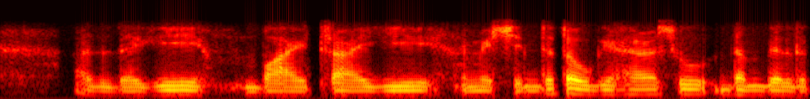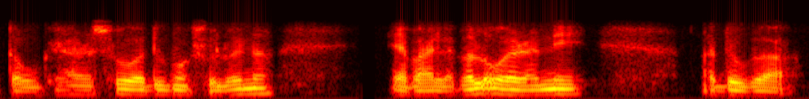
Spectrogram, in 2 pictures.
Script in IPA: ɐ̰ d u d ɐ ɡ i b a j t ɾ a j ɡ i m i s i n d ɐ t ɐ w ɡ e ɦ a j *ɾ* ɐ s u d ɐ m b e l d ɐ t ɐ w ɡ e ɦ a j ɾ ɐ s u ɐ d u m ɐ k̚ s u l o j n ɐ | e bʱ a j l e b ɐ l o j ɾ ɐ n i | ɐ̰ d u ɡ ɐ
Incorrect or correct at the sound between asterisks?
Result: correct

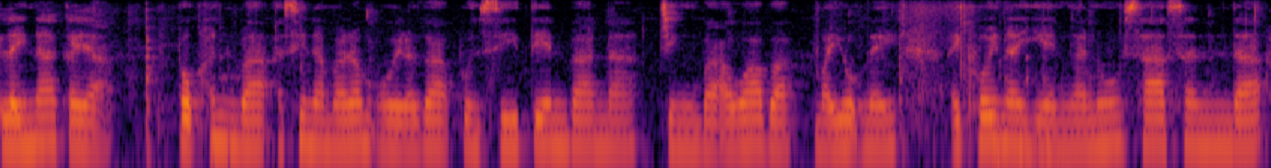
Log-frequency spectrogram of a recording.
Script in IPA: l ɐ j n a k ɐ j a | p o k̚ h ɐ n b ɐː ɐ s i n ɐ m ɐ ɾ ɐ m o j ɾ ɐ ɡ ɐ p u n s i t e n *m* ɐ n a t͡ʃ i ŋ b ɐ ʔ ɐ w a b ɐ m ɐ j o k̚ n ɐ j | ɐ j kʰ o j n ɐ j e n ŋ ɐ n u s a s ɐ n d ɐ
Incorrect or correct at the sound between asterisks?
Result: incorrect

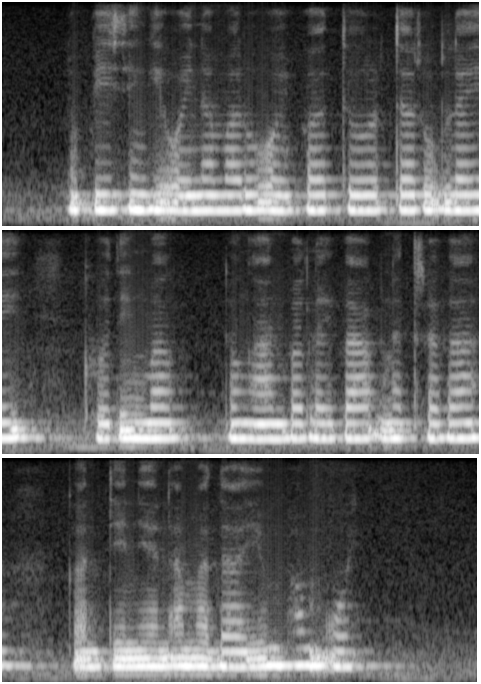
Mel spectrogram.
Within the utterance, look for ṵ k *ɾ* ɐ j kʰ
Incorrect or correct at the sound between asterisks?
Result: incorrect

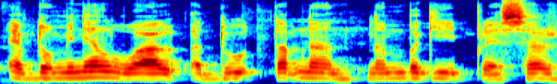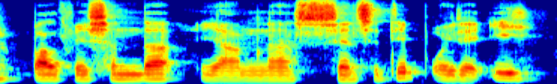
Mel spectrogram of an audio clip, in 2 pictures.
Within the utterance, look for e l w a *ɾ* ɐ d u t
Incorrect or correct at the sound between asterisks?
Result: incorrect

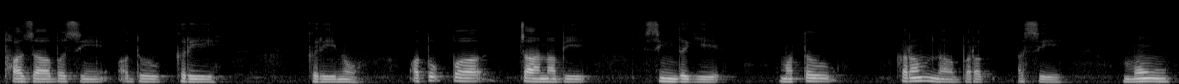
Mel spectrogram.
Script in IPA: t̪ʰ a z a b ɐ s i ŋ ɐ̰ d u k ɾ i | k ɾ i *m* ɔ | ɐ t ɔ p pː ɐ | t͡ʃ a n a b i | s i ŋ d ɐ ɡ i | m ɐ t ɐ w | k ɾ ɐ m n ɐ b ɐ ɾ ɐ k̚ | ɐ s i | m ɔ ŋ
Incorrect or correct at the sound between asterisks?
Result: incorrect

